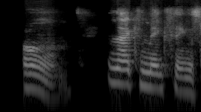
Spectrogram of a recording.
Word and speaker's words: om: On the out-breath, we're going to intone the syllable om. In brackets, I've written out the word home and underlined the O and the M. So in other words, as if to infer om as in the word om.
